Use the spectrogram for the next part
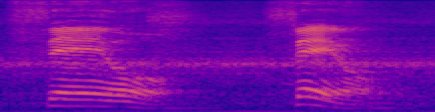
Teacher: The sound of the Spanish vowel E or E is similar to the long A sound as in the word make. But again, it stops before that Y in make.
